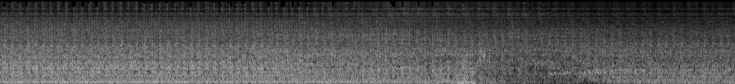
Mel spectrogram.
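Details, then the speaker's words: John Deere 300D articulated dump truck JD6081H diesel engine, 10,739 hours, still installed in the truck; even, regular diesel clatter at steady idle with no misses, knocks or surging; runs great. "must have that exhaust gas thing, but it runs great."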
